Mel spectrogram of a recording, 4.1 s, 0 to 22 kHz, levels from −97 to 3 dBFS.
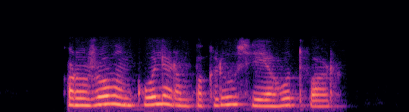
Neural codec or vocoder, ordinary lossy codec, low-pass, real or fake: none; Opus, 32 kbps; 5.4 kHz; real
